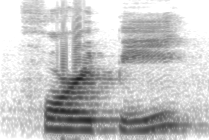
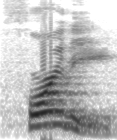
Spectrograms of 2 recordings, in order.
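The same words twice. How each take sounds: First: It is said with a Filipino accent. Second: It is said with an American accent. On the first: The speaker calls it wrong. "It's not the Taglish forty" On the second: The speaker calls it right. "it's forty"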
